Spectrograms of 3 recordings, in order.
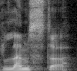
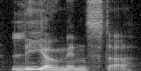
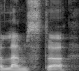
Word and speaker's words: Leominster: I I grew up near the town of lemster which is spelled Leo Minster and I've met a lot of people in England who've never been to lemster who think it's pronounced Leominster so it might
